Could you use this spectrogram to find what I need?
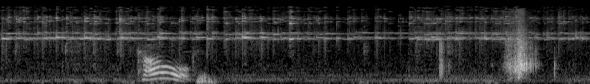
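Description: Small glass pieces clink softly.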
